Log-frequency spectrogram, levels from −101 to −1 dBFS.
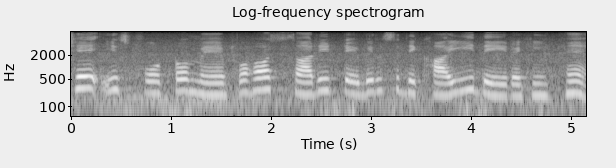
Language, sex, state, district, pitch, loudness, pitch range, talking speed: Hindi, female, Madhya Pradesh, Katni, 220 Hz, -18 LUFS, 200-255 Hz, 130 wpm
